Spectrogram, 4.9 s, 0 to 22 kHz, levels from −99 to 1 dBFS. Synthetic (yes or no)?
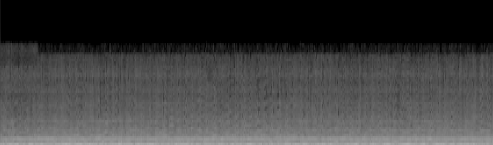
yes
